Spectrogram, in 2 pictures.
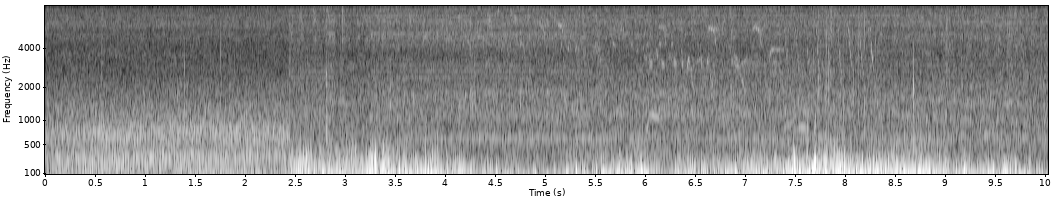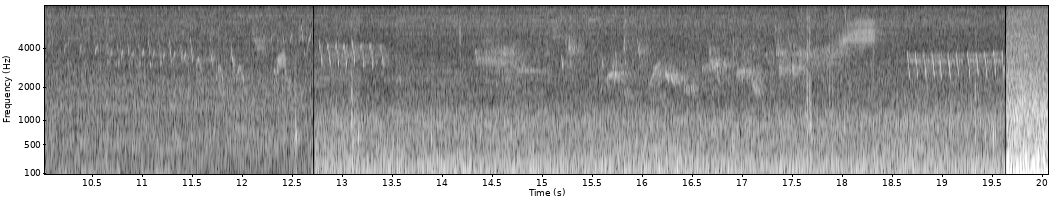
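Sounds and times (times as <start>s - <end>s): low outdoor rumble: 0.0s - 11.4s
songbirds chirping and trilling: 4.3s - 8.4s, 9.4s - 19.6s.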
